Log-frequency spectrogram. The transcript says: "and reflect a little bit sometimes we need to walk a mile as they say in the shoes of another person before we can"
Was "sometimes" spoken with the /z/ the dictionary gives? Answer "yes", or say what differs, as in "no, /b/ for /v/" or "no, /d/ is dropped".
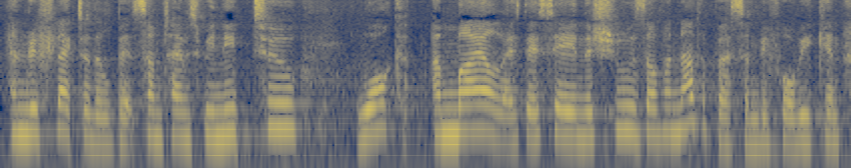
yes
